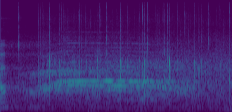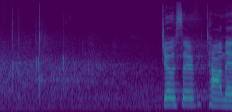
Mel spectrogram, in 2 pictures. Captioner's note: audience applauding; audience cheering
